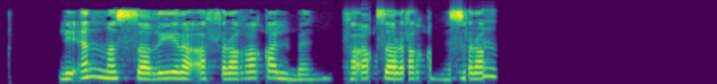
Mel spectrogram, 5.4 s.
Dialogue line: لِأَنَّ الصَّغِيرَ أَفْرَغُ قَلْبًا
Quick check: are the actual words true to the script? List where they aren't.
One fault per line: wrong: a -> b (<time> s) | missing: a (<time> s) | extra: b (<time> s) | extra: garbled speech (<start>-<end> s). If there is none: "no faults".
extra: garbled speech (2.6-3.7 s)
